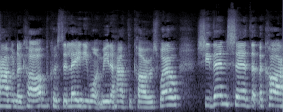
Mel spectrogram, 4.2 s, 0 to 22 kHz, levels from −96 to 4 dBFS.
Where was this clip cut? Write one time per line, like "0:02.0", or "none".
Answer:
none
